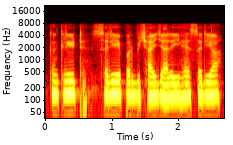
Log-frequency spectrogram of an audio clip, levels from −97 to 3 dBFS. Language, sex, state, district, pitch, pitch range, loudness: Hindi, male, Himachal Pradesh, Shimla, 135 Hz, 125-145 Hz, -16 LUFS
